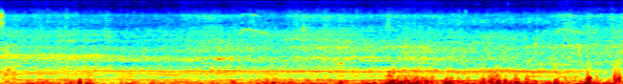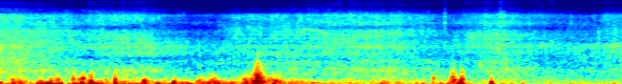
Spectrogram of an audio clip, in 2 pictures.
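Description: A distant engine drones steadily and fades out about six seconds in, while gusty wind buffets the microphone and small waves lap on the sandy shore.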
